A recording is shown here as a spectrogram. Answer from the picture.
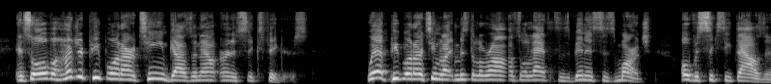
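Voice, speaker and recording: A man's high, animated voice with an American accent, at a very fast pace with lively intonation, over a quiet background. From Washington D.C. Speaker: network marketing recruiter. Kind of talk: sales pitch. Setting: video call.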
